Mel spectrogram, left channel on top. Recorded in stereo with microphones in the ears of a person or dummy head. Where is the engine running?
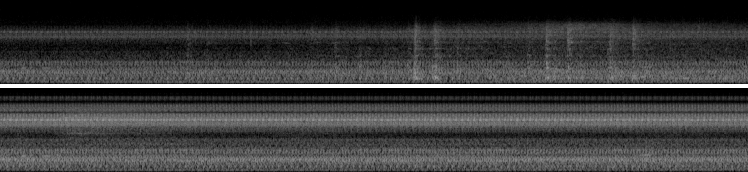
70° right (ahead or behind).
